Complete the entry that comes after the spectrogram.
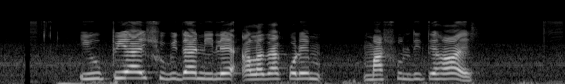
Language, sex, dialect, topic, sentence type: Bengali, female, Northern/Varendri, banking, question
